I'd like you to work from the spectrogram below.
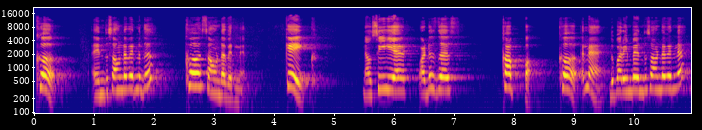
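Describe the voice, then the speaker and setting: A kindergarten teacher with a Malayali English accent talks very slowly and patiently, spelling each word letter by letter and asking the children questions. Her voice sits high, and a long reverb trails behind it as if she were in a hall. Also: lively intonation, a little mellow. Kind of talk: phonics lesson for young children.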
